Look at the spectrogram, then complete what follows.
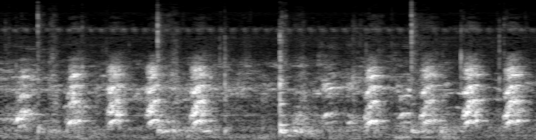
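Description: A dog barking over and over, about two short barks a second, with a brief pause about halfway through.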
